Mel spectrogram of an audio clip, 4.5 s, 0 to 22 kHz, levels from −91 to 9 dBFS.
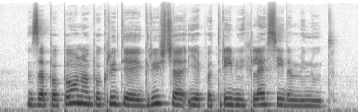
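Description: A short speech recording, with nothing technically wrong audible anywhere in it. No fault turns up at any point, so there are no times or causes to give.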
